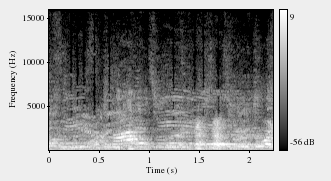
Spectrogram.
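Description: Several people's voices overlapping in indistinct chatter.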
